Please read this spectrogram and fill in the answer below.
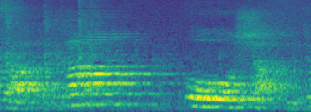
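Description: A woman's voice saying isolated phonics speech sounds one after another, each held at a steady pitch for about half a second to a second.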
